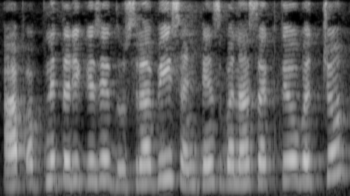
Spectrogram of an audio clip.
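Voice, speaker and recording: A woman's voice: high-pitched, fairly even intonation, normal speed, a little mellow. A woman teacher giving a grammar lesson to children, explaining patiently and asking them questions as she goes.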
